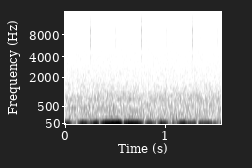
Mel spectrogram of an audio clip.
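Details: Micro-Pulse ICES PEMF coil test: light, even clicks about four per second with no drop-outs, the audible sign that the coil is working; normal coil pulsing.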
